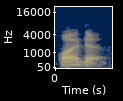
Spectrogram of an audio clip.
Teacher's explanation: Huruf dal lantunkan qalqalah.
